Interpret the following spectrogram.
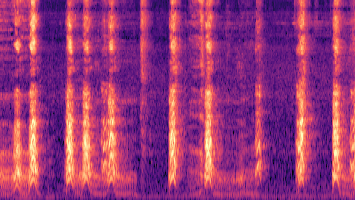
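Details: Barking Thai Ridgeback dog, loud abrupt barks in pairs and triplets separated by pauses of about a second, over a quiet low background hum.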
